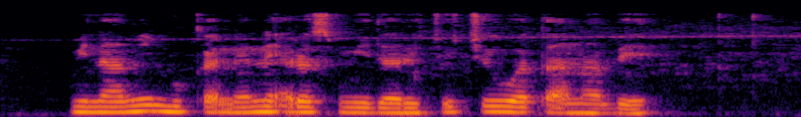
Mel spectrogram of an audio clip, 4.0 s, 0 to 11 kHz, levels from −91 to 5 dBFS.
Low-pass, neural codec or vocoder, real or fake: 7.2 kHz; none; real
